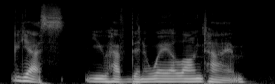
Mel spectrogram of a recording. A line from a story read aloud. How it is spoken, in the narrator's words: he answered somewhat stiffly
